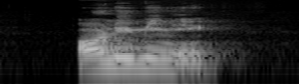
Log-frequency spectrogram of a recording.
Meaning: 1. to light up, embrighten 2. to brighten, make brighter, brighten up (make more colorful) 3. to illuminate (a manuscript, etc.)
- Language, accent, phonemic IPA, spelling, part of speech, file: French, France, /ɑ̃.ly.mi.ne/, enluminer, verb, LL-Q150 (fra)-enluminer.wav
